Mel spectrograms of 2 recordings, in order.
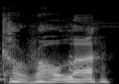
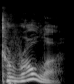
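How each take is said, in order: First: The word is said with a disgusted, scornful tone. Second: The word is said in a plain, neutral way. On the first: The speaker looks down on the car. The speaker calls it wrong. "You were like" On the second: The car is just an ordinary thing. The speaker calls it right. "It's a normal word"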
